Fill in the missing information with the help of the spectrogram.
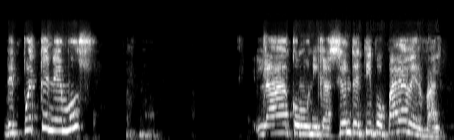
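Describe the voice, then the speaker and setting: Husky woman teaching online. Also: fairly high pitch, expressive, slow, a little mellow. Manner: explains with frequent checking questions. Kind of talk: online class lecture. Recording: dull lo-fi online class audio.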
